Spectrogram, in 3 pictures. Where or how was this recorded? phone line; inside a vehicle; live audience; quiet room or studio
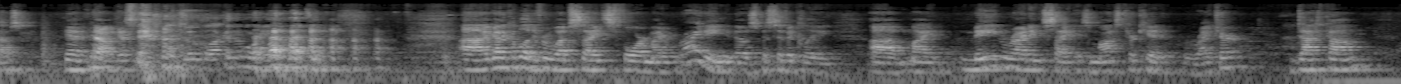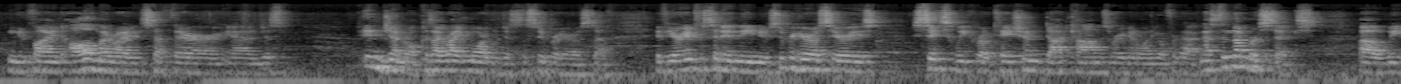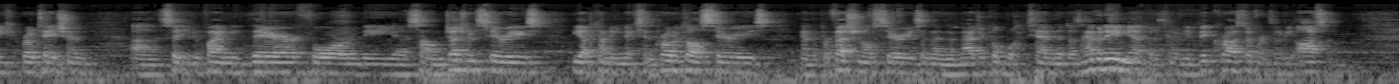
live audience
